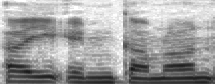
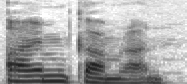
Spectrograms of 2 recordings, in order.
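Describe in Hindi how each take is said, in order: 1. 'I am' दो पूरे शब्दों की तरह कहा जाता है। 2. 'I am' को कंट्रैक्ट करके एक सिलेबल में कहा जाता है। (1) "तरह नहीं कहना कि" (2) "ये कंट्रैक्शन फॉर्म है"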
